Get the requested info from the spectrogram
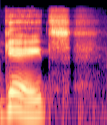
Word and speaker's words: Gaetz: How do you pronounce his shit? – I think Gaetz. Gaetz. – Yeah, Matt.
